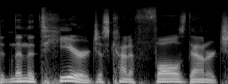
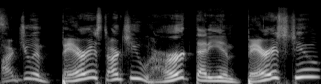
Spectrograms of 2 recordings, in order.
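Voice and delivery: high-pitched incredulous questions; retold indignant prodding; angry needling; 9 semitones higher, 3 dB louder than usual. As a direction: push for a reaction, pitched high. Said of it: "Grace is super angry".

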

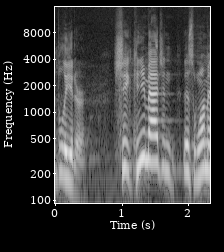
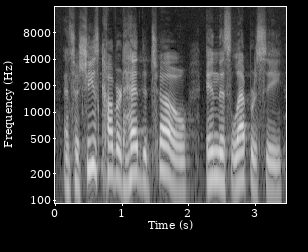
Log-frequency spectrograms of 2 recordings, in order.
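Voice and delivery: usual speaking voice

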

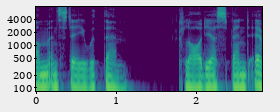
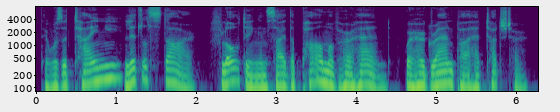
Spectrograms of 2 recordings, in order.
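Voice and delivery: plain reading voice

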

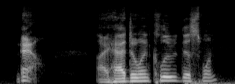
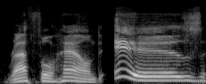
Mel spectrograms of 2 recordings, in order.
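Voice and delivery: dramatic reveal. Acted. Quiz host dramatic reveal.

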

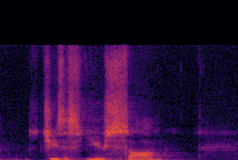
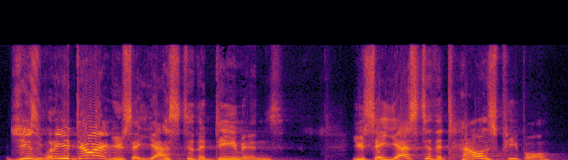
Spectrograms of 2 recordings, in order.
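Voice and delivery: much higher, much louder exasperated protest; loud exasperated complaint; frustrated outcry; 9 semitones higher, 11 dB louder than usual. Acted. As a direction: cry out in disbelief. Frustrated outburst at Jesus.

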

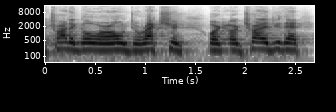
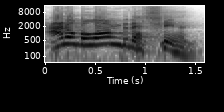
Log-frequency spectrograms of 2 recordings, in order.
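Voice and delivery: high, loud preacher's declaration; raised-voice defiant declaration; emphatic declaration; 8 semitones higher, 5 dB louder than usual. Acted. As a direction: proclaim it forcefully to the congregation.

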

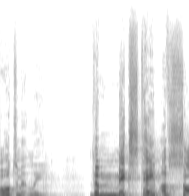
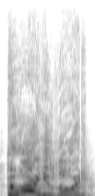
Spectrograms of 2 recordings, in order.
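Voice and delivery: loud question; 5 semitones higher, 10 dB louder than usual. Acted. Sermon climax, Saul's question again.

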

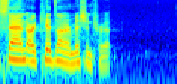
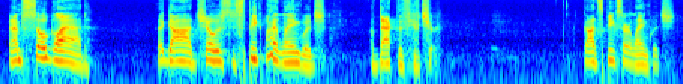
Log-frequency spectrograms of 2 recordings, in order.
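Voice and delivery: soft sincere preaching; 4 semitones lower, 5 dB quieter than usual. Real, not acted. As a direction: bring them close, gently. Preaching softly, slowing.

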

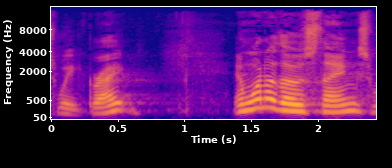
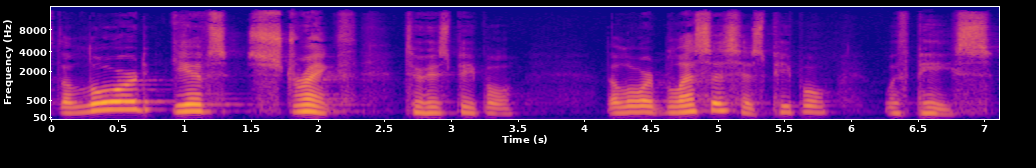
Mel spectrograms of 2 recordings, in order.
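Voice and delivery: slow, measured verse, softening on "peace"; slow scripture reading; slower than usual. Real, not acted. Pastor sharing a psalm with the congregation, slow and measured. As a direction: read it slowly, phrase by phrase, settling down at the end. Reads the verse slowly first time.

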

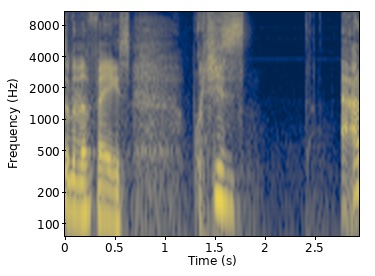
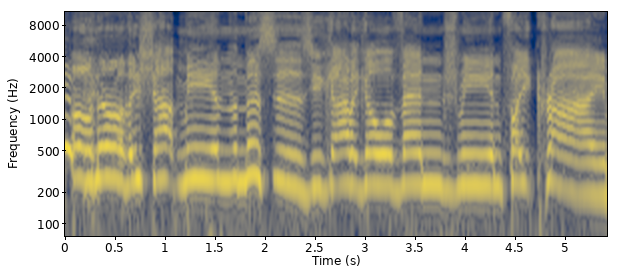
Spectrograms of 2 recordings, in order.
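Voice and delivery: overacted death scene; 10 semitones higher than usual. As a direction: overplay a dying father's last words. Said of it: "pretend to die or something".

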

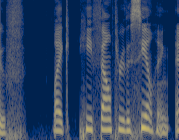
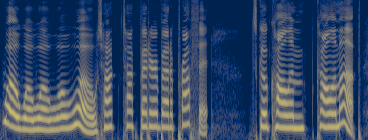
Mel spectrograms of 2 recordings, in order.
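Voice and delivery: louder, higher, hands-up protest; excited whoa; 5 semitones higher, 4 dB louder than usual. Acted. Jehoshaphat cuts off Ahab's complaint, loud and excited. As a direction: stop him short, eager.

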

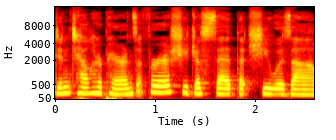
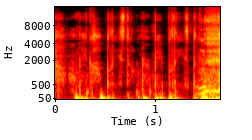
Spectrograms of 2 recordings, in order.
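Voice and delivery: mock scared whisper; 6 dB quieter, faster than usual. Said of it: "talking about, like, being kidnapped".

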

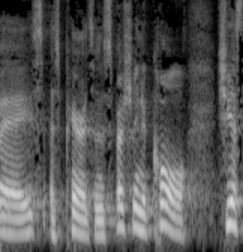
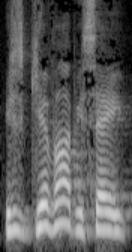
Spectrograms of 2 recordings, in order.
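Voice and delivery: ordinary delivery

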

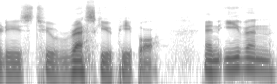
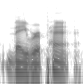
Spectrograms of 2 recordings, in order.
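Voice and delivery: normal talking voice

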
